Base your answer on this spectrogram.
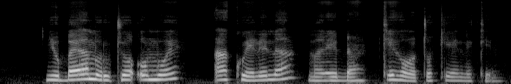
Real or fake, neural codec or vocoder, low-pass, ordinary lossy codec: fake; codec, 44.1 kHz, 2.6 kbps, DAC; none; none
